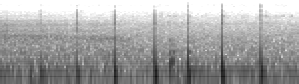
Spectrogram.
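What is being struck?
Smartwatch case.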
